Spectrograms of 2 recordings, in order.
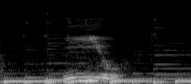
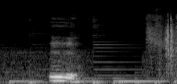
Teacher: For the Japanese U sound, I feel like my lip pull back more, but then there is no forward push.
